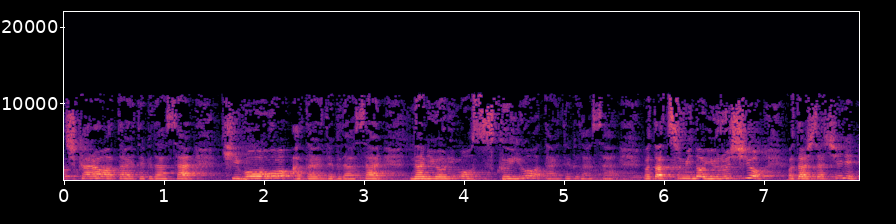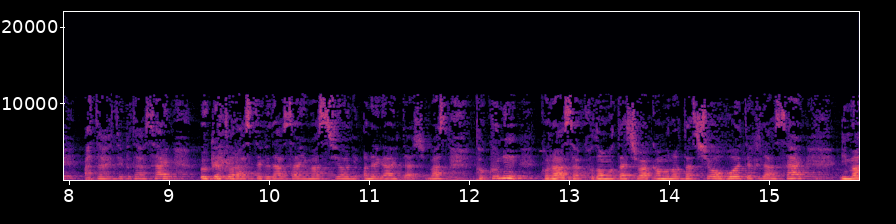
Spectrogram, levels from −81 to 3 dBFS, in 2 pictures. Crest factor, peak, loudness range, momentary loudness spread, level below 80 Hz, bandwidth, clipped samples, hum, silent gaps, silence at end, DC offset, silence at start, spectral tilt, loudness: 22 dB; -2 dBFS; 6 LU; 12 LU; -54 dBFS; 11.5 kHz; under 0.1%; none; none; 0 s; under 0.1%; 0 s; -3 dB/octave; -24 LUFS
